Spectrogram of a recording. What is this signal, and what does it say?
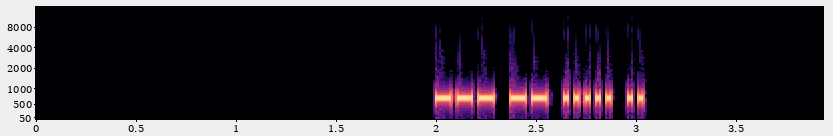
Morse code, heard as a keyed tone, about 41 wpm, 700 Hz. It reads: OM5I
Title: DXCC-100 Call Signs - 4 Characters - Repeated 3x - 45wpm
